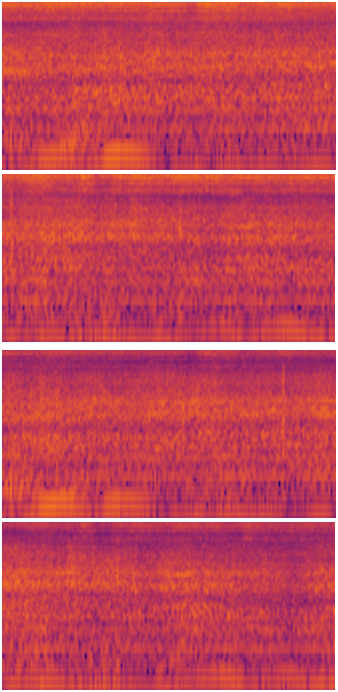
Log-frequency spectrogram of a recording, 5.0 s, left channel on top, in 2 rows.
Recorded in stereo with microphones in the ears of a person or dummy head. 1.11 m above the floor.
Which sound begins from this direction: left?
A lawn mower, at 0.0 s.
